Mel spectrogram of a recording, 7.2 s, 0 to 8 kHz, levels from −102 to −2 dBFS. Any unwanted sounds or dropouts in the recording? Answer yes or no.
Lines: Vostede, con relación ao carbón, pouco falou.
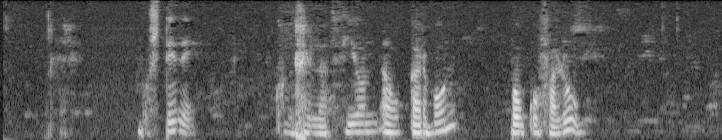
no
